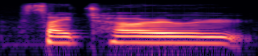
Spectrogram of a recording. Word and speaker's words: Sato: mitzi sato wild and last name is pronounced saito say toe view saito view oh there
